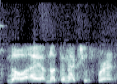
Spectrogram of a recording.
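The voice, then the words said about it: Convincing fake French accent. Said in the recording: “are you an actual French? ... that's a very convincing accent right there”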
